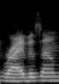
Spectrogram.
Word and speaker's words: ribosome: I say if you pronounce ribosome like rib, think ribs.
